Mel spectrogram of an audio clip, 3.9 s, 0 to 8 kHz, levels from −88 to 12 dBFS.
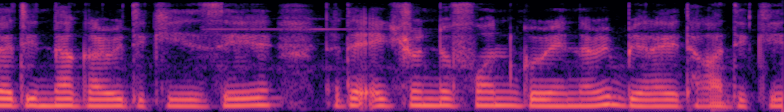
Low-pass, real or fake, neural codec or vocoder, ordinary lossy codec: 7.2 kHz; real; none; none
